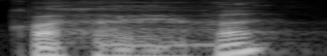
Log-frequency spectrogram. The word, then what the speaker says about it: Costa del Sol: Ähm, Club Costa del Sol, so spricht man das aus. Costa del Sol.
